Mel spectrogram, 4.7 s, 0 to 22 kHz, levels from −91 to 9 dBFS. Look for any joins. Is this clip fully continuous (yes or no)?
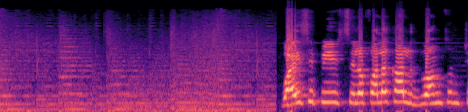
no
